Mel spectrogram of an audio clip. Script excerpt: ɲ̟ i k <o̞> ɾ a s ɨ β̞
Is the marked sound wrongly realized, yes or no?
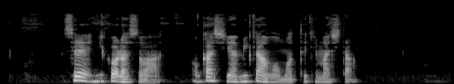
no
